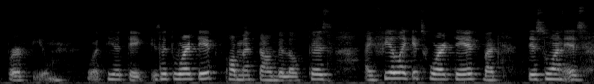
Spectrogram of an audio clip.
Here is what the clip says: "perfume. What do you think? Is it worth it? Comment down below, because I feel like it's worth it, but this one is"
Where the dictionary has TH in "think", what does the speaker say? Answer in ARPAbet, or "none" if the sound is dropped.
T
